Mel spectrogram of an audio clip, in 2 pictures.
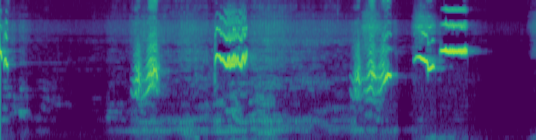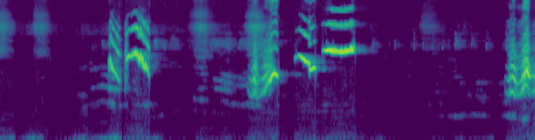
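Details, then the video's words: Oriental magpie-robin song used to provoke other males: widely spaced phrases of sharp upswept whistles and paired falling notes, with a few seconds of quiet between them and some soft background noise. "Pancingan Kacer malas bunyi. bangkitkan emosi Kacer lain"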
